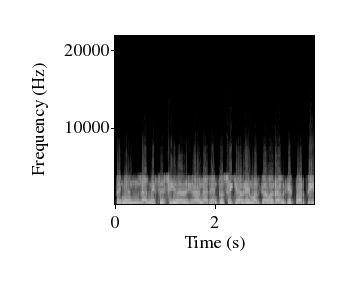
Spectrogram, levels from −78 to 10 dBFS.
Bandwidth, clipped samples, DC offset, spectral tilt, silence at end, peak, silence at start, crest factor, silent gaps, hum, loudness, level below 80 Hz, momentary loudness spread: 8.6 kHz; under 0.1%; under 0.1%; -3.5 dB/octave; 0 s; -8 dBFS; 0.05 s; 12 dB; none; none; -19 LUFS; -78 dBFS; 3 LU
